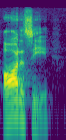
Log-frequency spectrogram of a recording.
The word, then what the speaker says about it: Audacy: What is it? Yeah. Odyssey? No, it's Odyssey. – Yeah. – Oh, how do I spell that? A-U-D-A-C-Y. Good.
